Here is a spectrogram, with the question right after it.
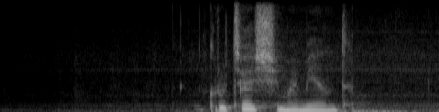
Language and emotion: Russian, neutral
